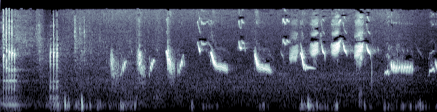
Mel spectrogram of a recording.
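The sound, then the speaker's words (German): A single calandria, a small plain grey songbird, sings a rapid, varied string of bright whistled and warbled phrases, clear, mixed with low, throaty grunting notes throughout; recorded in Uruguay. “Das ist ein einziger Vogel, der da singt. Ich vermute, dass es eine Kalandria ist, ein kleiner, unscheinbarer grauer Vogel, der da einfach sein Lied sang.”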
